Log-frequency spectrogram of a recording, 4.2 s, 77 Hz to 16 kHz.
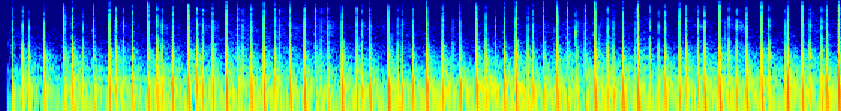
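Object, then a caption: Flat-screen TV glass screen. Fingertips and nails tap and scratch the glossy black glass panel of a large, solid, wall-mounted flat-screen TV, with the recorder held close. A rapid run of 26 short, dull, low-heavy taps sounds over a faint scratchy bed. Each tap stops dead with no ring.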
